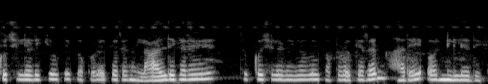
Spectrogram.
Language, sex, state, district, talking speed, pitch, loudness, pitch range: Hindi, female, Uttar Pradesh, Lalitpur, 270 wpm, 220 Hz, -16 LUFS, 210-235 Hz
